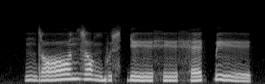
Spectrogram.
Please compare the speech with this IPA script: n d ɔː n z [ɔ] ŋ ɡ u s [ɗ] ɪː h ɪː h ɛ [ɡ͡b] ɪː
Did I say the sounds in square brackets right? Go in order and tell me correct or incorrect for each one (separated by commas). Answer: correct, correct, incorrect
